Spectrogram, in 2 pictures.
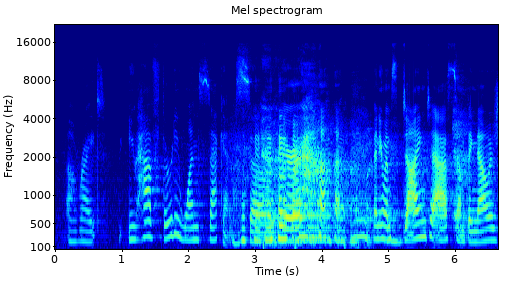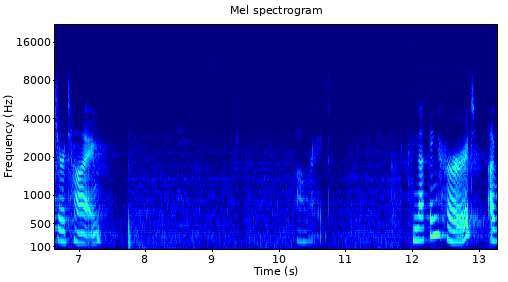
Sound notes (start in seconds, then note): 2.7 panelists chuckle; 2.8 audience laughing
